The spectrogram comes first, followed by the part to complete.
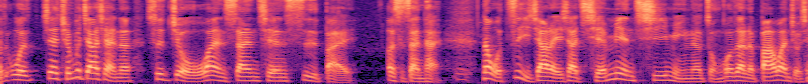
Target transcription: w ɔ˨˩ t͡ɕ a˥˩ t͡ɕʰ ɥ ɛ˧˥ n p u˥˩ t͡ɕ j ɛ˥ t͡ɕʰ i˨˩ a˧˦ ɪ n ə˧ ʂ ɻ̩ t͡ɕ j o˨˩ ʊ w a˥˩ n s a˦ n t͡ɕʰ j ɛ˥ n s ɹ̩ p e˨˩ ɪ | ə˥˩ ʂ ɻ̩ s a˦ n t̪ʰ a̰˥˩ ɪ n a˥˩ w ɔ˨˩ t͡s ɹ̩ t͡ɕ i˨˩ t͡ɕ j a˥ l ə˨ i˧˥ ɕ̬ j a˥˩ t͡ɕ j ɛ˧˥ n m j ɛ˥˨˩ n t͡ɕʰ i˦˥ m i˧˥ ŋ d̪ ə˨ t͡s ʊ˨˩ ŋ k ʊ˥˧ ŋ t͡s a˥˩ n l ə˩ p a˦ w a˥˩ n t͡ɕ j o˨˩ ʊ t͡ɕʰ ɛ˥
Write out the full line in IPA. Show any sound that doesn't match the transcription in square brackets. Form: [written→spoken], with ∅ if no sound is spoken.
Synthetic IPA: w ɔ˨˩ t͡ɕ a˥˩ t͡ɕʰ ɥ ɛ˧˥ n p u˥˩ t͡ɕ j [ɛ˥→a˥] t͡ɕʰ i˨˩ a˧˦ ɪ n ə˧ ʂ ɻ̩ t͡ɕ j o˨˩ ʊ w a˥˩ n s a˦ n t͡ɕʰ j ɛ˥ n s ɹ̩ p [e˨˩→a˨˩] ɪ | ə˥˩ ʂ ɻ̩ s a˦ n t̪ʰ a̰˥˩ ɪ n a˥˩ w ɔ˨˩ t͡s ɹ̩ t͡ɕ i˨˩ t͡ɕ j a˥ l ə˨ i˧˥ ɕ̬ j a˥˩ [t͡ɕ→t͡ɕʰ] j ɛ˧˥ n m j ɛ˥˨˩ n t͡ɕʰ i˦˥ m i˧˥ ŋ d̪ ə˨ t͡s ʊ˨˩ ŋ k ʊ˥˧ ŋ t͡s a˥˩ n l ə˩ p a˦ w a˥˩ n t͡ɕ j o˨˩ ʊ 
